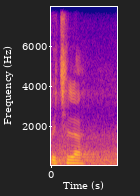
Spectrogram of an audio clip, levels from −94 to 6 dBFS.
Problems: constant background noise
